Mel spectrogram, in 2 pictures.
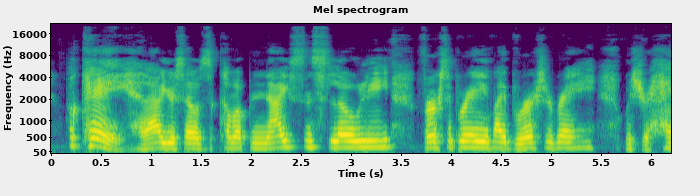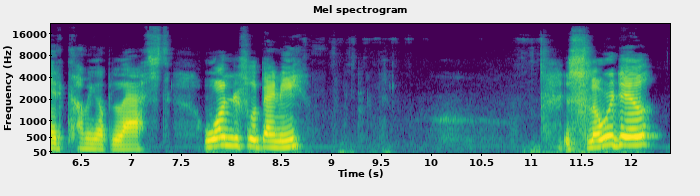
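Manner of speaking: theatrical drama teacher voice. Acting out the drama lecturer guiding the class: Stevie's voice. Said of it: "my drama lecturer".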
